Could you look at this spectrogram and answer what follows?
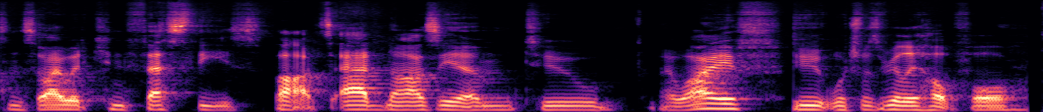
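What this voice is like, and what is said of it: Sarcastic delivery. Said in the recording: “I'd say that sarcastically. Sarcasm and bitterness are my love language.”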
